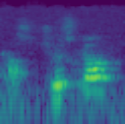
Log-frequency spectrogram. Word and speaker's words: Kosciuszko: It's a Kosciuszko Bridge. It's pronounced Kosciuszko.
